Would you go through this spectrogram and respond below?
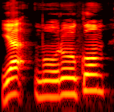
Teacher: حمزہ زبر یا، میم پیش مو، یا مو، را پیش رو، را کے اوپر پیش ہے تو را کو موٹا پڑھنا ہے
